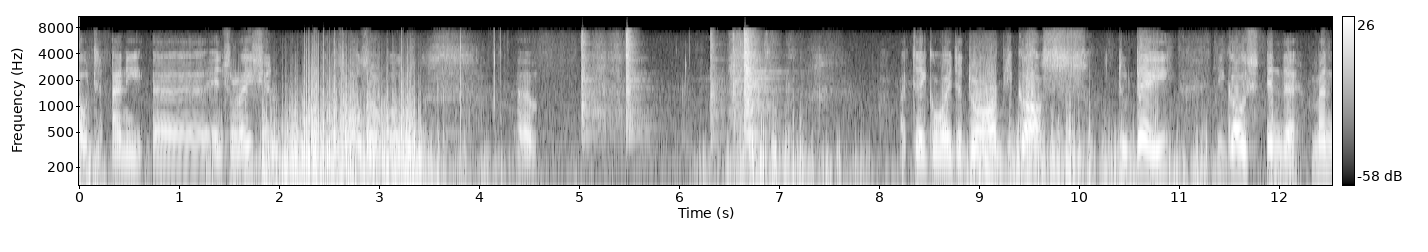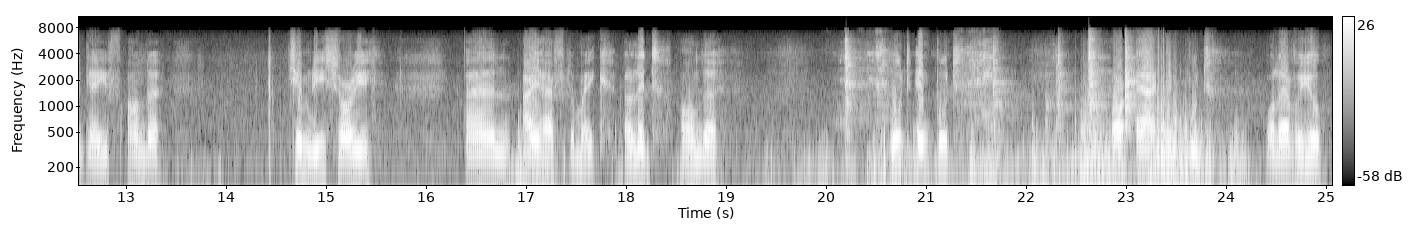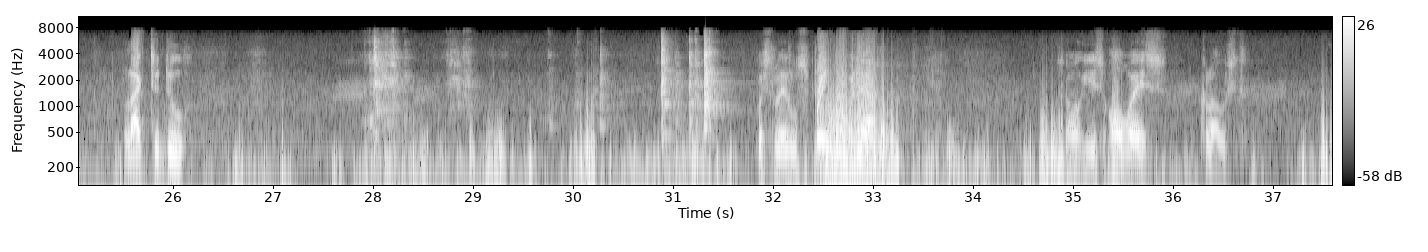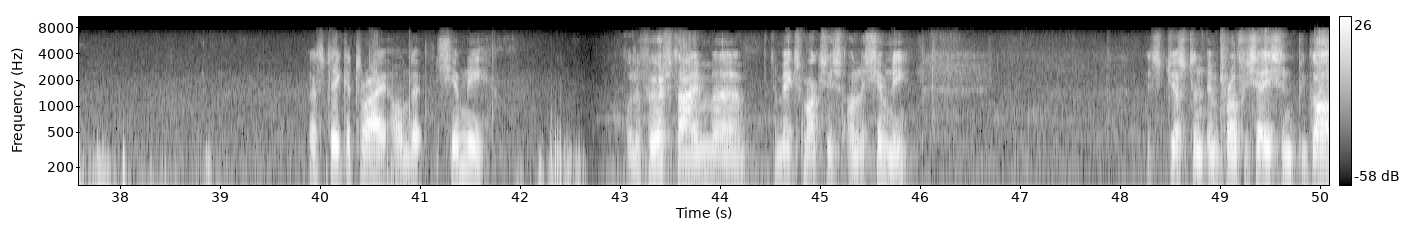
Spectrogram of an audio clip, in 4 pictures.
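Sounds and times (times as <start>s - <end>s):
metal door scraping: 5.0s - 7.2s, 20.0s - 23.4s, 27.9s - 29.1s
metal lid clinks and knocks: 5.0s - 7.2s, 20.1s - 23.3s, 27.9s - 29.0s, 29.7s - 31.7s
light metal rattling: 5.0s - 7.4s, 20.0s - 24.0s, 27.8s - 32.3s.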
